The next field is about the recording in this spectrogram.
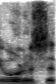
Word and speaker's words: Urus: So this sits on the same platform as the Porsche Cayenne, the Bentley Bentayga, and the Lamborghini Urus, U-R-U-S, however you want to pronounce that. – Yeah, be careful. – Our Italian and Spanish-speaking friends perhaps could chime in on that. Urus is how I say it.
